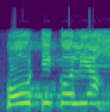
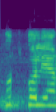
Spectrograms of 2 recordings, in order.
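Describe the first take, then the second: First: The word begins with a longer 'kouti' sound. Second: The word begins with a short 'kut' sound. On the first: The speaker calls it right. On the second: The speaker calls it wrong.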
